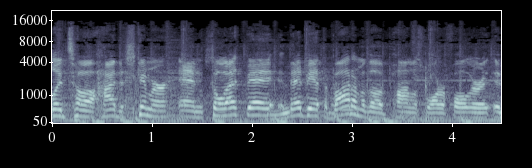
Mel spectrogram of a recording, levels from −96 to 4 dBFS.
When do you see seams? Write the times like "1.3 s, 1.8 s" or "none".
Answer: none

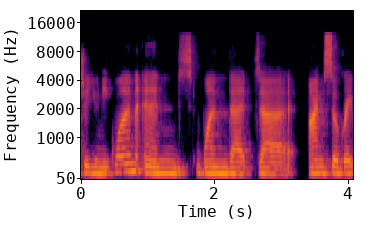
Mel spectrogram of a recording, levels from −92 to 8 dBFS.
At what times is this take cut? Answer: none

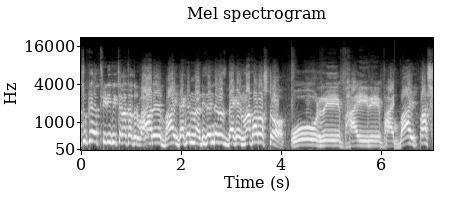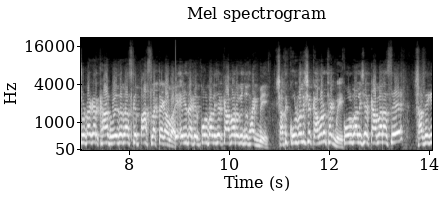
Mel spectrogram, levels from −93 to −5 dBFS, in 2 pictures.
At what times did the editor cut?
6.3 s, 8.9 s

